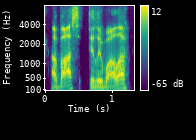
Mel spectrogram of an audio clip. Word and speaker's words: Abbas Dhilawala: Today with us to talk about this subject is Abbas Dhilawala.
